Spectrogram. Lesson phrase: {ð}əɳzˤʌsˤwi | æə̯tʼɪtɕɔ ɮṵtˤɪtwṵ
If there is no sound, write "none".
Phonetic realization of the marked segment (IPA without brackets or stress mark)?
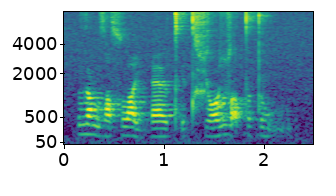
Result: ð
